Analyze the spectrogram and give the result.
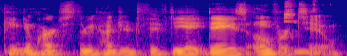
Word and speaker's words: Kingdom Hearts 358/2 Days: The way they want you to pronounce it is Kingdom Hearts 358 days over 2.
